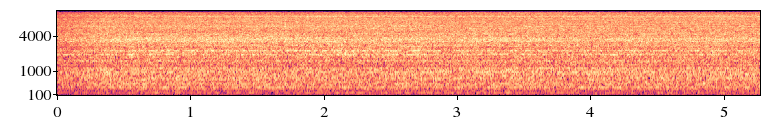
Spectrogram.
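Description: Main spindle of a Hyundai-Kia SKT-21LMS CNC turning center running empty at 2500 RPM, a steady even whir with a faint constant hum.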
